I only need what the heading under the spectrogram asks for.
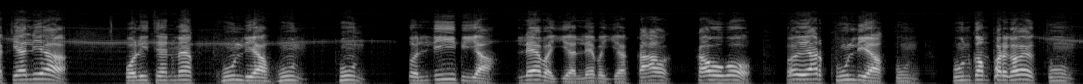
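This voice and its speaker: A man's voice: high-pitched, sharp tone, slight background noise, rough recording. A man teaching a general knowledge lesson, telling playful stories and acting out little dialogues as memory tricks. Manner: playful storytelling with mnemonic jokes, acted dialogue.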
